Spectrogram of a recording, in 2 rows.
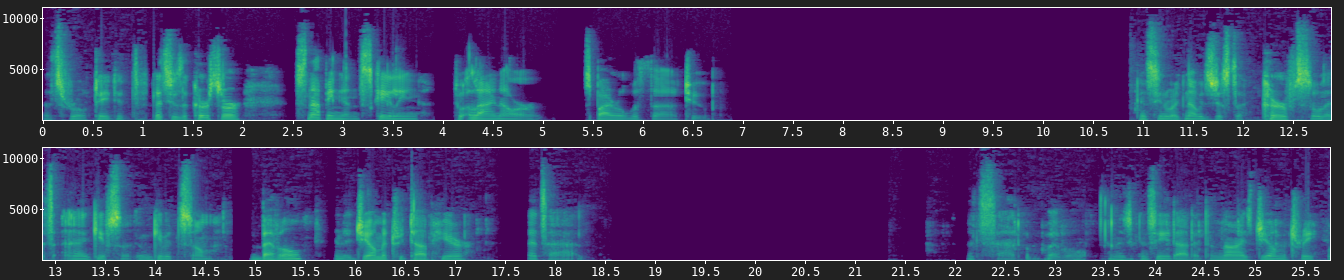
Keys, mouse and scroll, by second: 1.0 s, 1.6 s, 2.6-5.6 typing, 4.4 right drag, 4.6 Tab, 5.3 Tab, 5.4-5.9 right drag, 6.2 Tab, 6.7 s, 6.8 click, 7.0 s, 7.0 a, 7.9 s, 8.7 Tab, 9.2 z, 10.0 click, 15.6-19.5 drag, 19.5 ctrl+a, 21.4-21.7 middle drag.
